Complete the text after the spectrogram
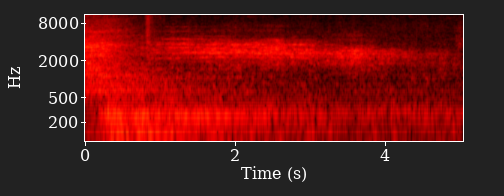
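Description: A deep resonant tone swells and slowly fades away.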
